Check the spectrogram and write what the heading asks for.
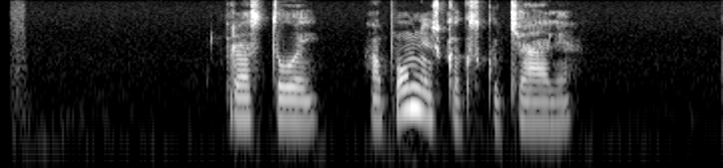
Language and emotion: Russian, sad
